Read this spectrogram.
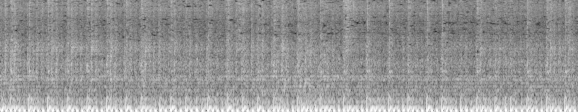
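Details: Vespa two-stroke engine running on a stand after an engine rebuild with a mixed Strada/Sprint gearbox. Fast, even buzz at a steady speed with a little rattle from the undamped stand. The owner judges the engine smooth; road performance is not yet tested.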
